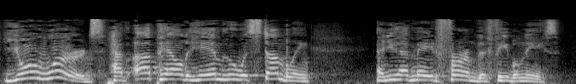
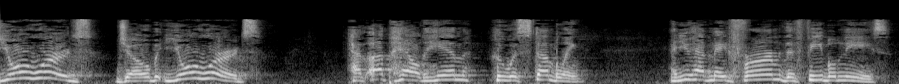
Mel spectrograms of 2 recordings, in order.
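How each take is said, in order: First: Slow reread with a lifted start; scripture reread. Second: Slow, measured scripture reading. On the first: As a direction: read it once more, slowly, stressing "Your". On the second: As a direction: read the verse slowly, letting each phrase land. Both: Shown as a demonstration. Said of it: "Look at that one more time".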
